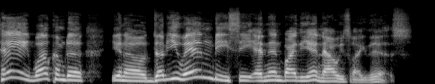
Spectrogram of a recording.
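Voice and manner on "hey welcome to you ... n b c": high, very slow radio announcer voice. Showing how a radio host sounded in early recordings, in an early Howard Stern voice. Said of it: "it doesn't sound like Howard Stern. He sounds like this".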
